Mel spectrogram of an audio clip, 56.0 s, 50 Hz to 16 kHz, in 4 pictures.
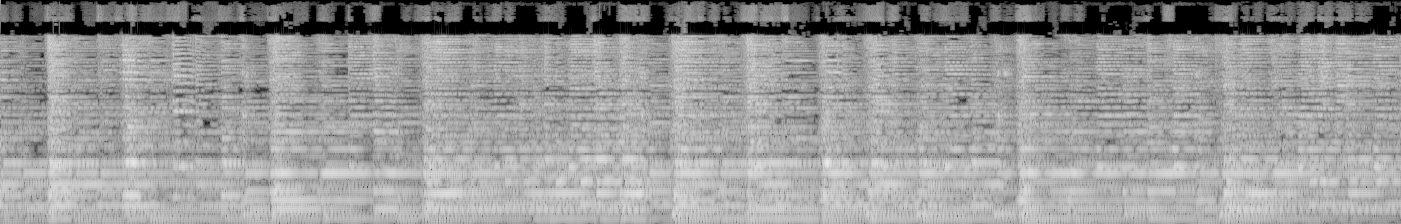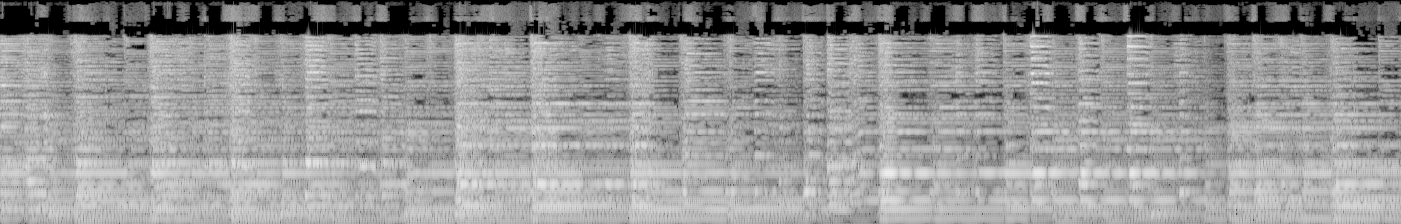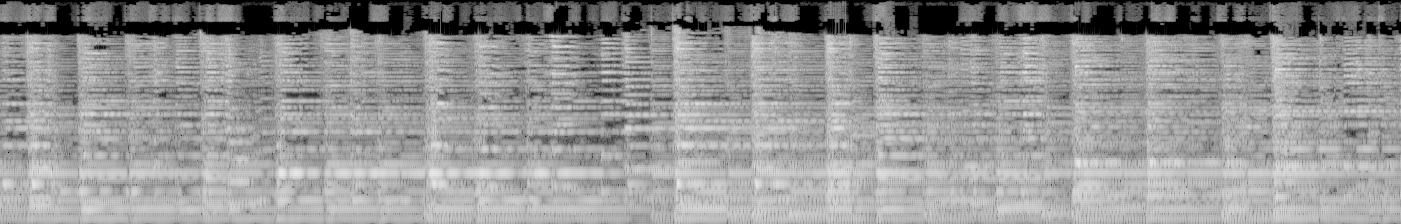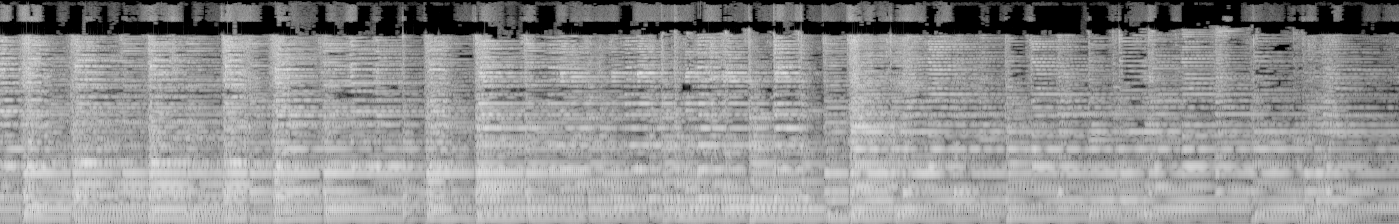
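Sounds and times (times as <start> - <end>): acoustic guitar arpeggios: 0.0 - 56.0.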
